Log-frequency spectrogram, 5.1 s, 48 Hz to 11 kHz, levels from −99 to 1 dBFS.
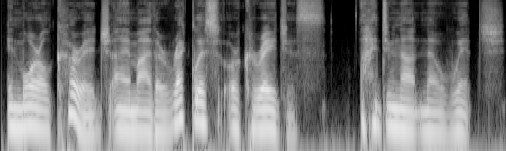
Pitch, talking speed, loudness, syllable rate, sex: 105 Hz, 165 wpm, -18 LUFS, 4.6 syllables/s, male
